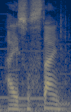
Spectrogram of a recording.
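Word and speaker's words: IJsselstein: From Eiselstein. How do you say that? Eiselstein.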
